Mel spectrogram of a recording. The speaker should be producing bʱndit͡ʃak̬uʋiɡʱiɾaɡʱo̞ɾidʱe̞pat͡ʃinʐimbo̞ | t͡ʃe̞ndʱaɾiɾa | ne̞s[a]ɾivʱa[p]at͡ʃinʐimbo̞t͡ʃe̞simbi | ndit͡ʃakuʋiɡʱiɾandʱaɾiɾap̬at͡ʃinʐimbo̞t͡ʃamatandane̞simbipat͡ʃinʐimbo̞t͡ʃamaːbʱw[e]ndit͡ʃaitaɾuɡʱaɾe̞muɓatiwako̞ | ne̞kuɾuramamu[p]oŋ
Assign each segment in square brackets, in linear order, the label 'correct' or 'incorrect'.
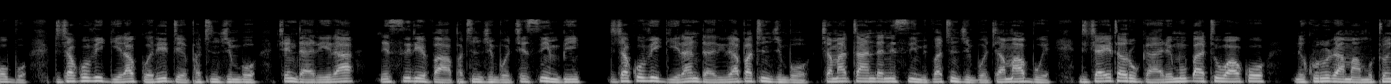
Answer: incorrect, correct, correct, incorrect

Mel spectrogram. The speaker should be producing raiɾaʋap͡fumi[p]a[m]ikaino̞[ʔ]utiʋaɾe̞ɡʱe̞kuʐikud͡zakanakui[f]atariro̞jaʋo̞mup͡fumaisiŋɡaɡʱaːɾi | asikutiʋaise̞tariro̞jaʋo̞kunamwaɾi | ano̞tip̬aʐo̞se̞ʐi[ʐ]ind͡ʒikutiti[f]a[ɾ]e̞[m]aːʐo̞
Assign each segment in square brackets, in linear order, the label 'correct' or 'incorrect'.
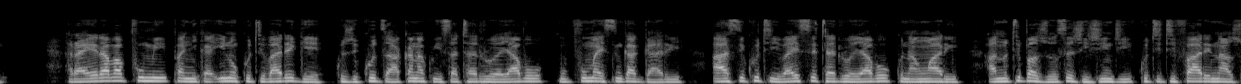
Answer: correct, incorrect, incorrect, incorrect, incorrect, correct, correct, incorrect

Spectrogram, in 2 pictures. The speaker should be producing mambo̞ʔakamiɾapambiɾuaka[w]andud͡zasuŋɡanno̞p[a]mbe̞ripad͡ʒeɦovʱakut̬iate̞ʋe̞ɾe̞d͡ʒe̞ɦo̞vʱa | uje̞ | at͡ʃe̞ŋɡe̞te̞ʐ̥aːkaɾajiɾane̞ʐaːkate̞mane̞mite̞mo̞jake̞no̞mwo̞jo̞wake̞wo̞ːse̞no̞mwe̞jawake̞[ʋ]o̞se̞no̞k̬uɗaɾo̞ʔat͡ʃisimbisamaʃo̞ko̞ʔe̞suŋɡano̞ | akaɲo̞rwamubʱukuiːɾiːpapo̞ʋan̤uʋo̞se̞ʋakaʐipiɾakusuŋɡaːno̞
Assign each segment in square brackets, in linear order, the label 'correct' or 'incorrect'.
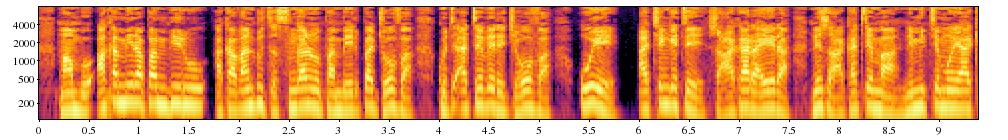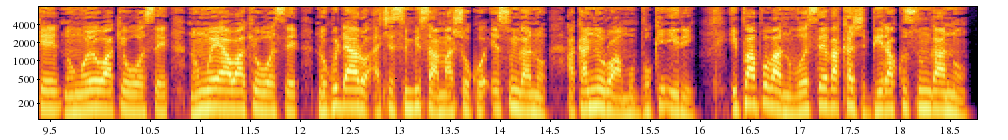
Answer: incorrect, correct, incorrect

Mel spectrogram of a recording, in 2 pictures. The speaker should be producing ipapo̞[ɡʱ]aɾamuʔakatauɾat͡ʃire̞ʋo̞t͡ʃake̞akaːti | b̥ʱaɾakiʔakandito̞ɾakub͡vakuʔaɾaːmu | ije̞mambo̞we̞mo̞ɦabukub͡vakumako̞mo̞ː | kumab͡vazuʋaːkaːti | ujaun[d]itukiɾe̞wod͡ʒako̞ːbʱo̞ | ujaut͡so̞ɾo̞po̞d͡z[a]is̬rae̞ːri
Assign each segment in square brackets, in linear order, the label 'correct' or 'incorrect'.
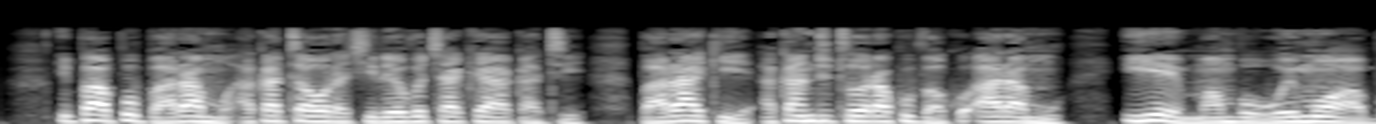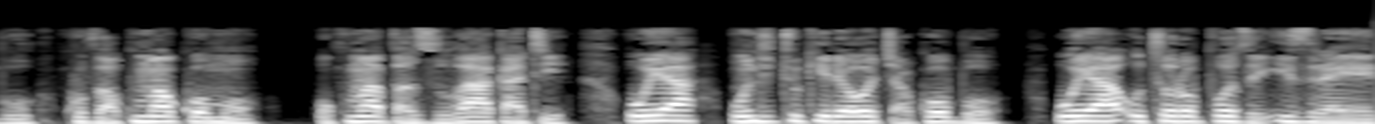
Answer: incorrect, correct, incorrect

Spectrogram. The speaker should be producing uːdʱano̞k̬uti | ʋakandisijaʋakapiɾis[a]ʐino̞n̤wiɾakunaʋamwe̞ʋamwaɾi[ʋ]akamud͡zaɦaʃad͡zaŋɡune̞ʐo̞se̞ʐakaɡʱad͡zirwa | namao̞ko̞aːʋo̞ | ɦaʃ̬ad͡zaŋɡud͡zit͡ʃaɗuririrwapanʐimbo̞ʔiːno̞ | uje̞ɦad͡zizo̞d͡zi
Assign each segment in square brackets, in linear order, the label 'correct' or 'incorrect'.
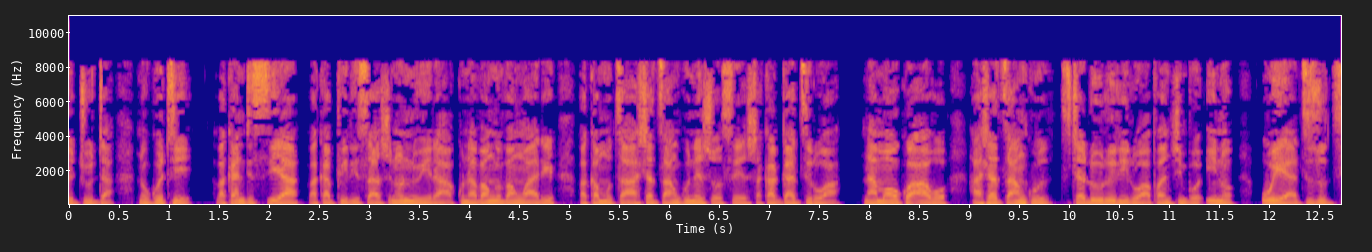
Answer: correct, correct

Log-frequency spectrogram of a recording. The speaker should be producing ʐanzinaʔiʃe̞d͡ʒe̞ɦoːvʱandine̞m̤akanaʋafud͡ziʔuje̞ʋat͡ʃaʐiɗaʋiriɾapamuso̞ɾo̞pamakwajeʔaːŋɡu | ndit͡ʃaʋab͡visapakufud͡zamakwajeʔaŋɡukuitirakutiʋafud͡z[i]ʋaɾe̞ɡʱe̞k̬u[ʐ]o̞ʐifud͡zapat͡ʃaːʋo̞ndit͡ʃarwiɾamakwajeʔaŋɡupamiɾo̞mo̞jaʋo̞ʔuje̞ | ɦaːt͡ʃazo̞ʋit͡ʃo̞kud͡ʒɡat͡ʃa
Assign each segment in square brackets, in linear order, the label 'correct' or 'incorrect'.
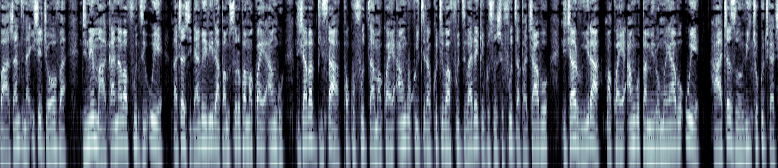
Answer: correct, incorrect

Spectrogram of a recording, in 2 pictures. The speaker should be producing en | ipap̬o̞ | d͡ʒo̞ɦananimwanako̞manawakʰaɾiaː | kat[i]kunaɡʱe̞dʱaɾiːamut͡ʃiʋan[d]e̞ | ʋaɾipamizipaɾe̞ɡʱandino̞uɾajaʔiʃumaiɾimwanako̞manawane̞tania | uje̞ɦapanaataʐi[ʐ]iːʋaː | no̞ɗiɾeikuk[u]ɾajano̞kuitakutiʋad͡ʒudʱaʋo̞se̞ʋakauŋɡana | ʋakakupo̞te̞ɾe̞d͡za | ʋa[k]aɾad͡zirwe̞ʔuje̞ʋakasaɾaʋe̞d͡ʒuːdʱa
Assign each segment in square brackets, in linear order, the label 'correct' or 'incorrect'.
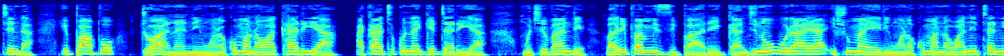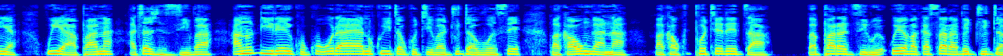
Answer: correct, correct, incorrect, incorrect, incorrect

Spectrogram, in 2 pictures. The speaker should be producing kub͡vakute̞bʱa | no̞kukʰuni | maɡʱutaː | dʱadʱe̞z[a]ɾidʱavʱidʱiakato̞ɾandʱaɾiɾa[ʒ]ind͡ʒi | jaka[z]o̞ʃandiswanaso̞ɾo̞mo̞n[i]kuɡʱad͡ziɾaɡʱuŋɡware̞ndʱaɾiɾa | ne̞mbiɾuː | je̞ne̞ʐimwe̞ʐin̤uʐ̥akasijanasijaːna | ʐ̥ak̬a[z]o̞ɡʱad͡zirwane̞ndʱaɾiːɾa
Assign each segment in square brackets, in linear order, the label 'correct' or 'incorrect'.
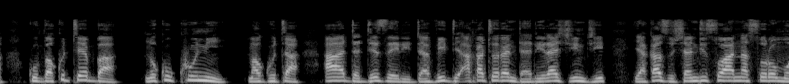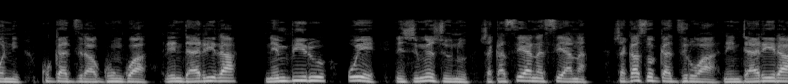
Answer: incorrect, correct, correct, correct, correct

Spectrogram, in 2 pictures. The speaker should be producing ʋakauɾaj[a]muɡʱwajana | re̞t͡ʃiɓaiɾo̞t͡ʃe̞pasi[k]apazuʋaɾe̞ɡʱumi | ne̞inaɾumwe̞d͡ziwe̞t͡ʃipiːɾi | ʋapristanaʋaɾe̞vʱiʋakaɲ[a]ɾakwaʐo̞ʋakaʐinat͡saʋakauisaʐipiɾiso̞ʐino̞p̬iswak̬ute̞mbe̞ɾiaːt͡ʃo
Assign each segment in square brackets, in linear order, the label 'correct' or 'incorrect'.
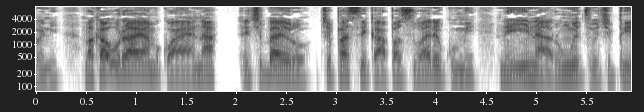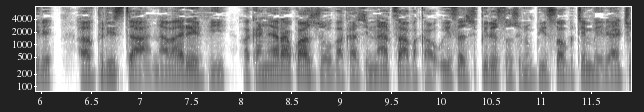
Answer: correct, correct, correct

